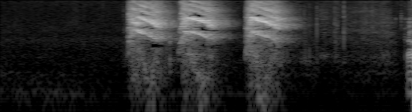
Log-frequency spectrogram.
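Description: Three short, high-pitched chirps of a budgerigar, each sweeping down in pitch, coming one after another between about one and three seconds in.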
